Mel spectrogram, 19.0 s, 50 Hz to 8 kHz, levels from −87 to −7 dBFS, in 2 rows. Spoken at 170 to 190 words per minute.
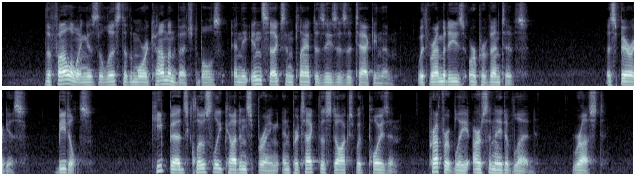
No: average, 150 wpm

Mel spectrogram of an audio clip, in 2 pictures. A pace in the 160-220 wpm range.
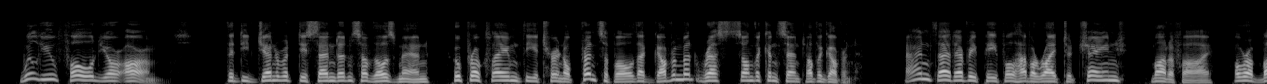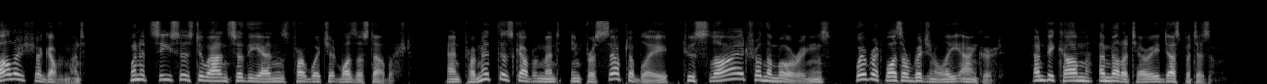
Yes: average, 170 wpm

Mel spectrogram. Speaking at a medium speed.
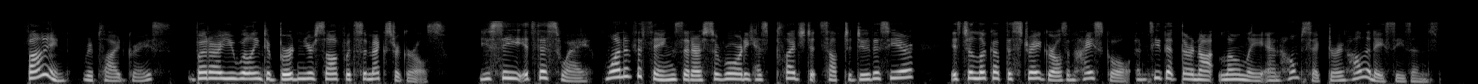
No: fast, 225 wpm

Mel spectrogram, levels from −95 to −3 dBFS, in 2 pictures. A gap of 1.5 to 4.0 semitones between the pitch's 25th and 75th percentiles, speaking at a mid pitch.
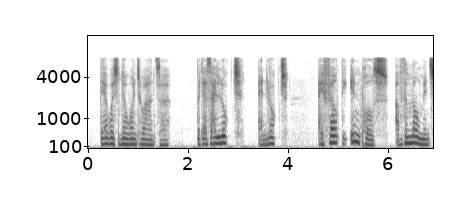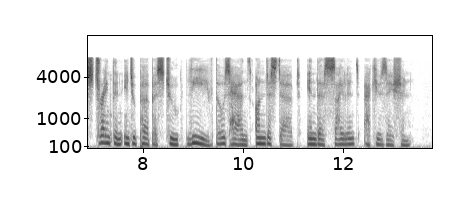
Yes: average, 3.2 semitones; medium, 180 Hz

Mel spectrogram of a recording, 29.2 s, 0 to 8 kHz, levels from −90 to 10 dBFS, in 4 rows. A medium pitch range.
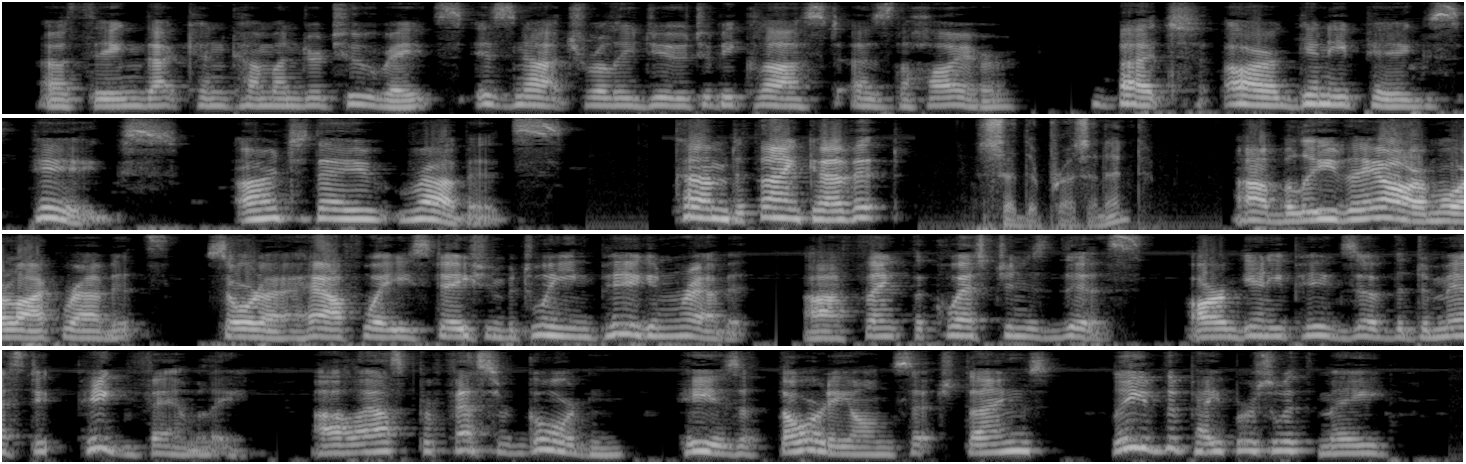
Yes: average, 4.3 semitones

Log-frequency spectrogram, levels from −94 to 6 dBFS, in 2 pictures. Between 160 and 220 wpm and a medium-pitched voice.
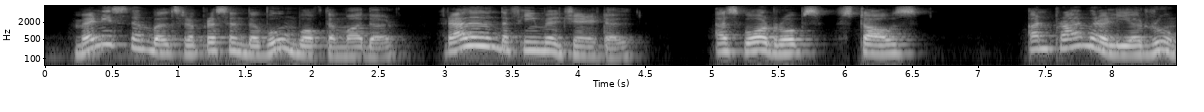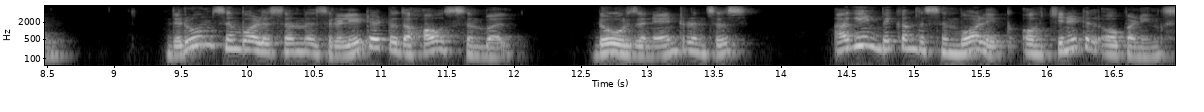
No: average, 140 wpm; medium, 175 Hz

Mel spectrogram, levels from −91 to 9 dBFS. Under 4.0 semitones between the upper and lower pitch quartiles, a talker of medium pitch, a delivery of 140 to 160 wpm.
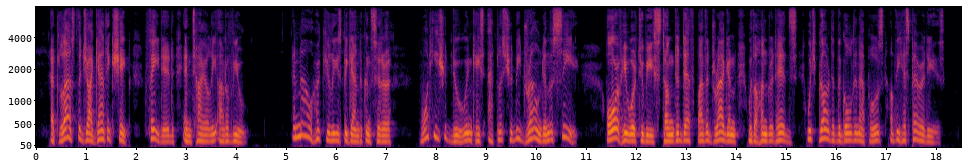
No: average, 3.5 semitones; medium, 145 Hz; average, 170 wpm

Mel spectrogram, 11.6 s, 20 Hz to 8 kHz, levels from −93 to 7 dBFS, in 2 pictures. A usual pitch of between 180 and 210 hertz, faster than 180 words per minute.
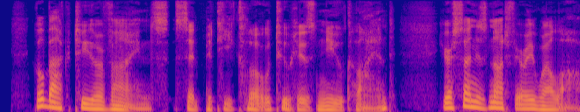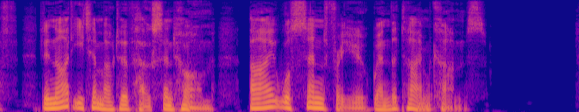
No: low, 115 Hz; average, 190 wpm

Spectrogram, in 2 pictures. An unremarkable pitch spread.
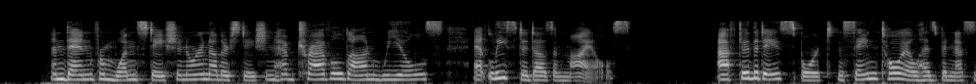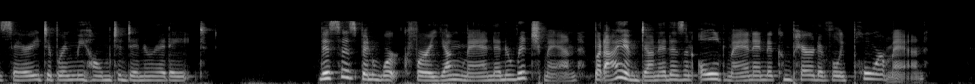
Yes: average, 3.3 semitones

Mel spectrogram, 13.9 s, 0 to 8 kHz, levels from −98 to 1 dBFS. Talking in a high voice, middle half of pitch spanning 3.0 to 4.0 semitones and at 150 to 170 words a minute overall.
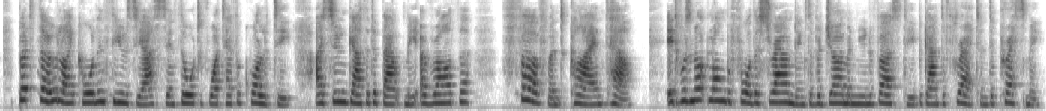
Yes: high, 230 Hz; average, 3.3 semitones; average, 160 wpm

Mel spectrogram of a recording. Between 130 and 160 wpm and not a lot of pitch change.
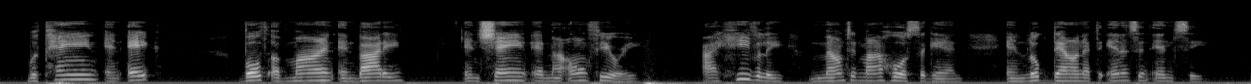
No: slow, 135 wpm; average, 3.3 semitones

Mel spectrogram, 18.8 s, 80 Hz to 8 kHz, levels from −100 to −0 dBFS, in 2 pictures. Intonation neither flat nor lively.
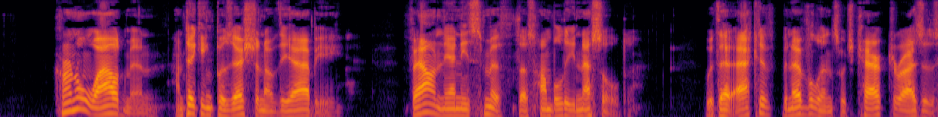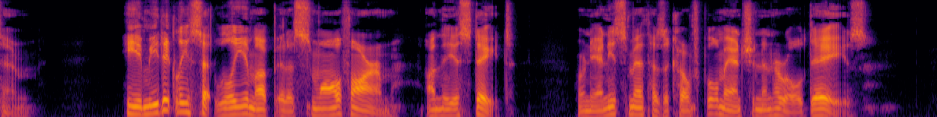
Yes: average, 4.2 semitones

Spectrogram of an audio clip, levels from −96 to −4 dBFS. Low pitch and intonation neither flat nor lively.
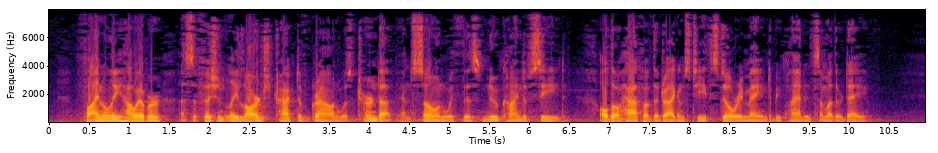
Yes: low, 100 Hz; average, 4.2 semitones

